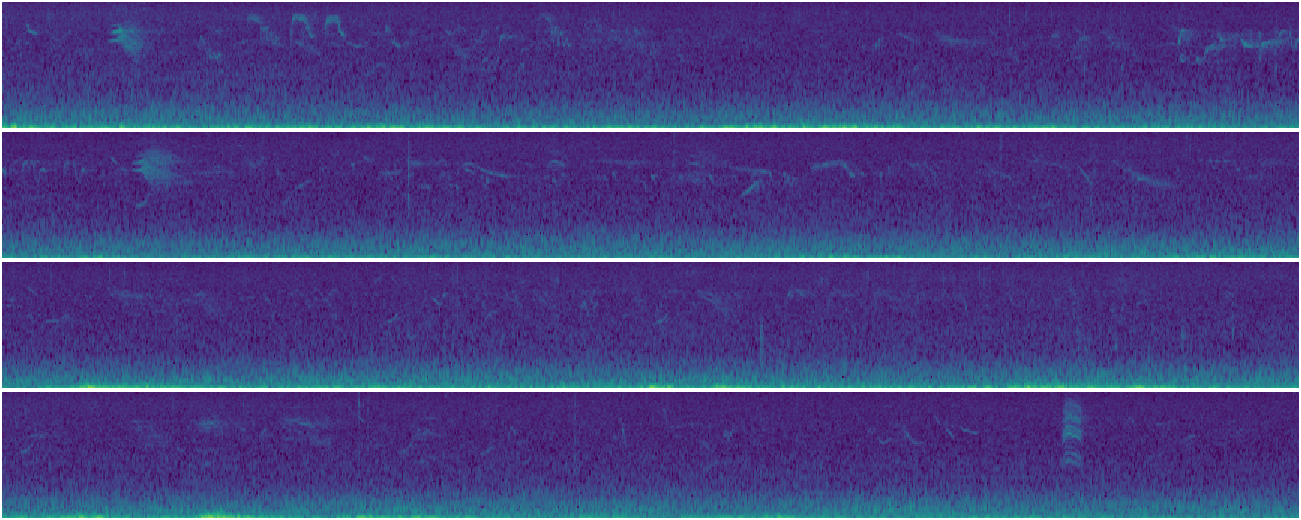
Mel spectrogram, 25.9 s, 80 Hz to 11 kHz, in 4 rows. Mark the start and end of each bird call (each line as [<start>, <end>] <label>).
[0.52, 0.72] Hawaii Amakihi (Chlorodrepanis virens)
[1.22, 1.72] Warbling White-eye (Zosterops japonicus)
[6.22, 6.92] Hawaii Amakihi (Chlorodrepanis virens)
[7.22, 7.42] Hawaii Amakihi (Chlorodrepanis virens)
[8.22, 13.62] Eurasian Skylark (Alauda arvensis)
[9.22, 9.32] Hawaii Amakihi (Chlorodrepanis virens)
[9.92, 10.02] Hawaii Amakihi (Chlorodrepanis virens)
[20.42, 21.12] Hawaii Amakihi (Chlorodrepanis virens)
[24.72, 24.82] Hawaii Amakihi (Chlorodrepanis virens)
